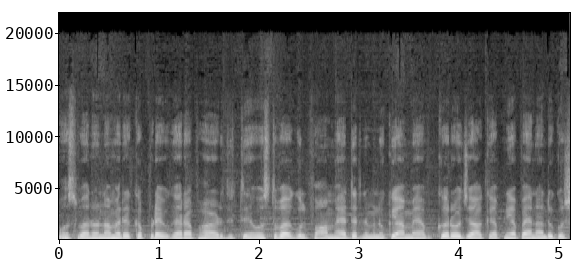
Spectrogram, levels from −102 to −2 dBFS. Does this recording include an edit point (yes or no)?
no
